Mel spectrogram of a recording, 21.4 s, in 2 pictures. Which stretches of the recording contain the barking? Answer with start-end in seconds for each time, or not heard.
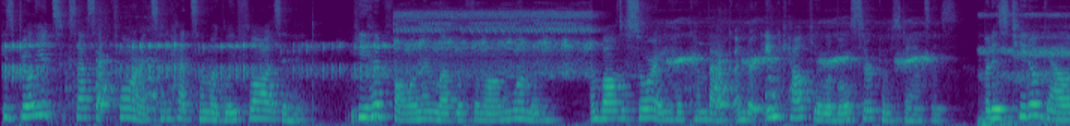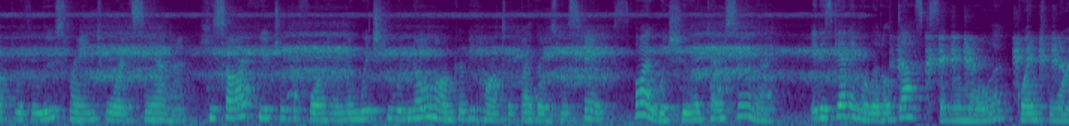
0.6-1.6, 6.8-7.8, 12.8-13.8, 17.6-18.5.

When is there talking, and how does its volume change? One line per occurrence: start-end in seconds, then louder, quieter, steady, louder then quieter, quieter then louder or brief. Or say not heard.
0.0-21.3 steady.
